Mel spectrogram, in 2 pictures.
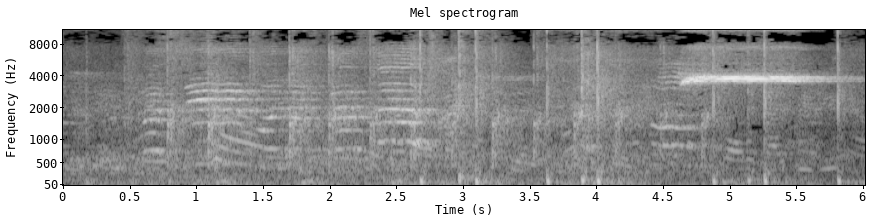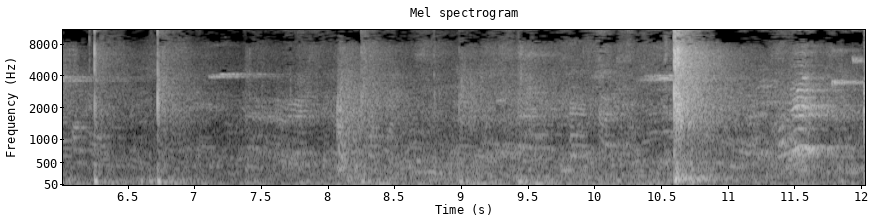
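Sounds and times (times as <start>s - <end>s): volleyball bouncing on gym floor: 1.8s - 7.1s
referee whistle: 4.6s - 6.1s.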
